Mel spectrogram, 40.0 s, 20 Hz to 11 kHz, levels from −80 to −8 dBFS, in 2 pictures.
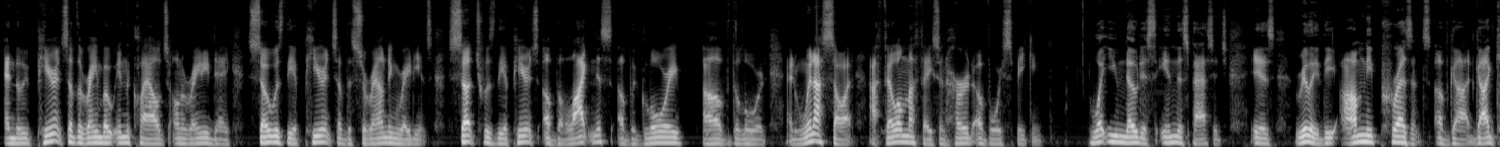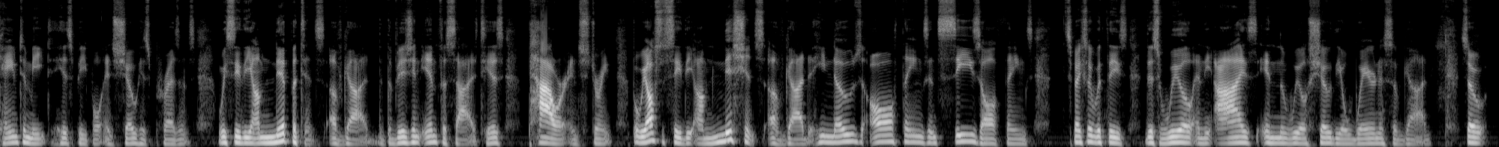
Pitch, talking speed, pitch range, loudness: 115 Hz, 180 wpm, 105-130 Hz, -27 LUFS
